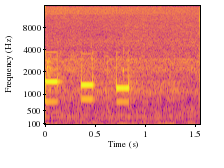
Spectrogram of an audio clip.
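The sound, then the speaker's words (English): Three short touch-tone keypad beeps dialed in quick succession on a phone call to Wilfrid Laurier University's automated line, each a clear dual-pitched tone, over a low background hum with no talking. “If this is an emergency, please dial 33.”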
